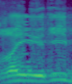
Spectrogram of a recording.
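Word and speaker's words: غيرِ: Qara'al jumhuru ghairi bil jar. Mayoritas ahli qiraat membacanya menggunakan kasrah, ghairi i.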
